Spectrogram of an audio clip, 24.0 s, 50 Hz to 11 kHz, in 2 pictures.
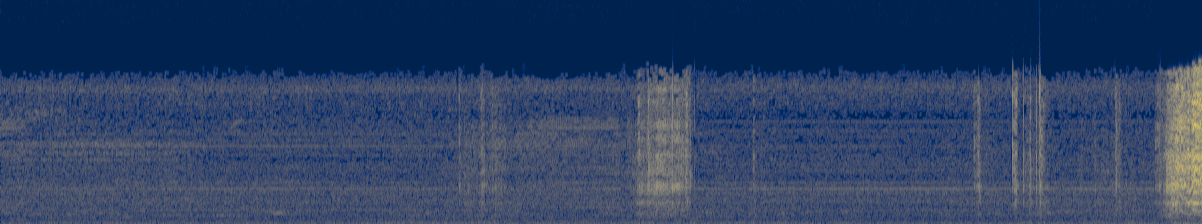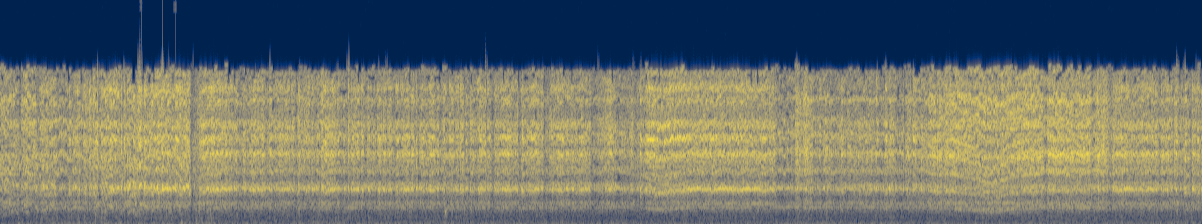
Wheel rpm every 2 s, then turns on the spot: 0, 0, 0, 10, 0, 10, 200, 230, 230, 230, 230, 230.
none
